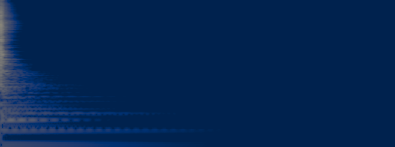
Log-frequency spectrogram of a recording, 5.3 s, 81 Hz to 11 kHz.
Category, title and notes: Music > Solo percussion
Floor Tom Oneshot -023 - 16 by 16 inch
beatloop, velocity, tom, kit, percussion, toms, beats, flam, beat, studio, rim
